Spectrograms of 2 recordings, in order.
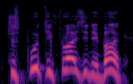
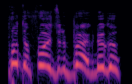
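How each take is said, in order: First: Imitation Nigerian accent; put-on Nigerian accent, brief order. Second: Imitation Haitian accent; put-on Haitian accent, brisk order.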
